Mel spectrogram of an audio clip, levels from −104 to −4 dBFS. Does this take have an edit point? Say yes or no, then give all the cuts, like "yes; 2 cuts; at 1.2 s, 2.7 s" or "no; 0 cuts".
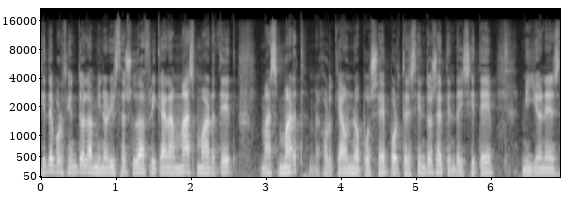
yes; 1 cut; at 3.9 s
